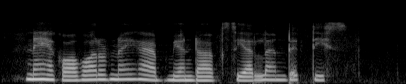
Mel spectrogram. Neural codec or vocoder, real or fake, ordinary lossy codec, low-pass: codec, 16 kHz, 2 kbps, X-Codec, HuBERT features, trained on LibriSpeech; fake; none; 7.2 kHz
